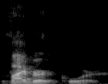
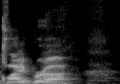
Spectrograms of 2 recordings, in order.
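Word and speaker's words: VIBRCOR: how to pronounce it viber core viber core okay not vibra see that's where i was wrong it's viber core fiber core well guys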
